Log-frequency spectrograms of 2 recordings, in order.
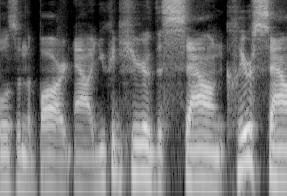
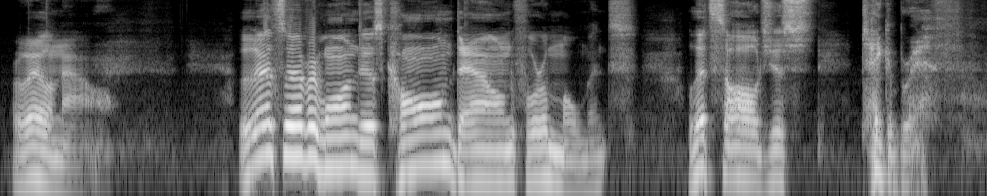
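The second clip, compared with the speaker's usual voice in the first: drawn-out, lazy, unhurried drawling voice; 3 dB louder than usual. Voicing a man who speaks out to calm a crowd, low drawling voice. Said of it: "this sort of a drawling voice now. This sound of sort of like a, a low voice".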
